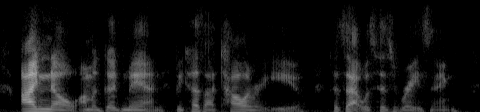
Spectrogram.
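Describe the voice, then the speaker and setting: Speaking with an American accent, a woman uses a very deep, low pitch with vocal fry. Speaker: intuitive empath and advice vlogger. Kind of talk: casual monologue to viewers. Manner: animated.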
